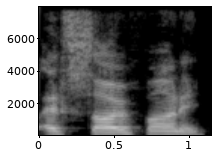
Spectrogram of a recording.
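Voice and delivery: normal talking voice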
